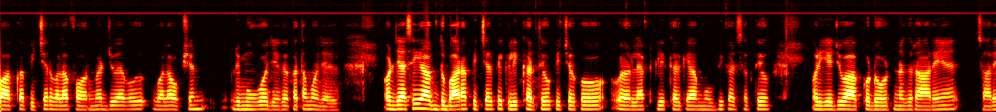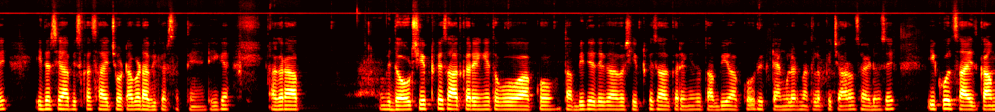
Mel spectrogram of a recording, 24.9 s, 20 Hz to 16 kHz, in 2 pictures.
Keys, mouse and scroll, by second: 5.1 click, 5.2 click, 6.0 click, 6.9 click, 8.0 click, 13.4-15.6 drag, 16.2-19.0 drag, 19.0-24.5 drag.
